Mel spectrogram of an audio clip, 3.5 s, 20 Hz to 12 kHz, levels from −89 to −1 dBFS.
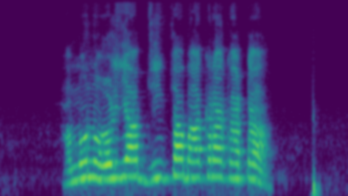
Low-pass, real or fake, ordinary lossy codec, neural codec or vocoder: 10.8 kHz; real; Opus, 16 kbps; none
